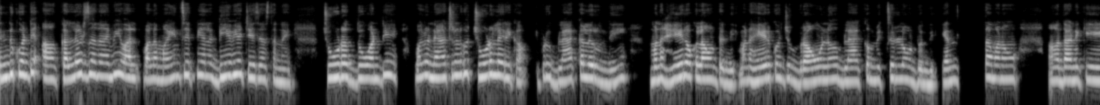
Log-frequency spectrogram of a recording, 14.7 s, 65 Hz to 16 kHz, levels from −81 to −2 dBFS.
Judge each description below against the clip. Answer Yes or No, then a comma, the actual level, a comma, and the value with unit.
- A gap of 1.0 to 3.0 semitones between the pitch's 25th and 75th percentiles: No, average, 3.4 semitones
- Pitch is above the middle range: Yes, very high, 265 Hz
